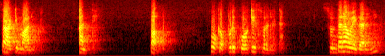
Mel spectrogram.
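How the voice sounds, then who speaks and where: An actress playing a compassionate young woman who gently and urgently pleads for a sick old man, in a film melodrama. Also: mid-range voice, moderate pace, close to an everyday voice. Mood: pleading. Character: kind young woman, compassionate and self-giving. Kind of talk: 1960s Telugu film melodrama. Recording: dull old film soundtrack, faint hiss.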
